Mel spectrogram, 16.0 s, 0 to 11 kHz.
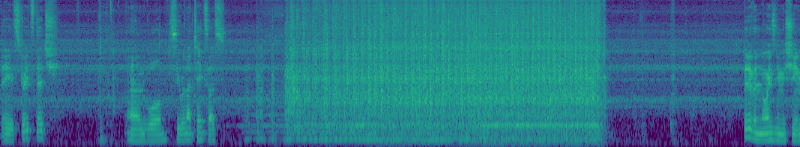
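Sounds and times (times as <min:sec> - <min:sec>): sewing machine motor hum: 0:04.7 - 0:12.3
sewing machine needle clatter: 0:05.1 - 0:12.2.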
